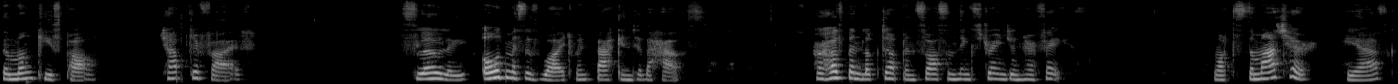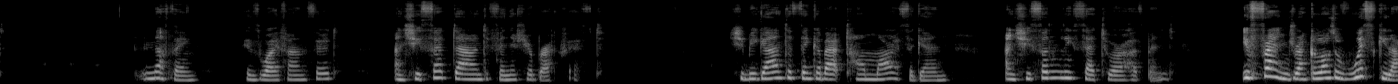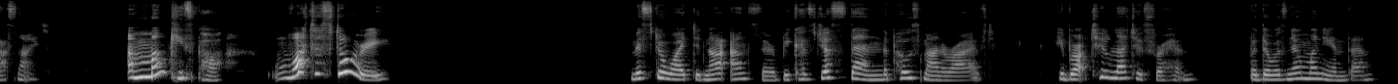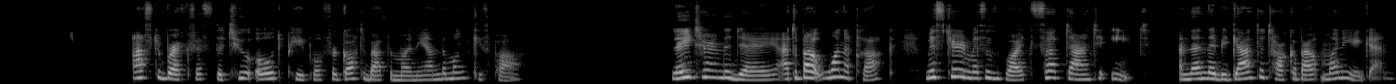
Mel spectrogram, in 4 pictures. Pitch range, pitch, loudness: 225-290 Hz, 250 Hz, -29 LUFS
